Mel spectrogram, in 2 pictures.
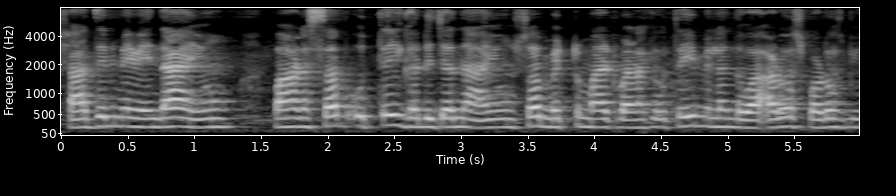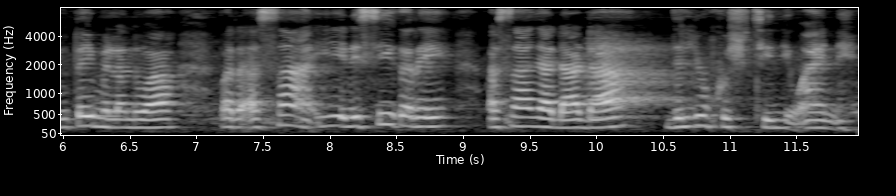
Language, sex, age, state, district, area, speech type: Sindhi, female, 45-60, Gujarat, Surat, urban, spontaneous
